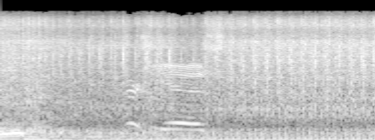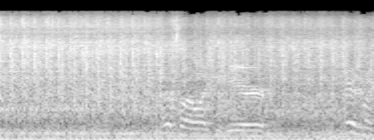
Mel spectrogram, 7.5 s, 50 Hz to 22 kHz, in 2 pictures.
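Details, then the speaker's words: 1600cc air-cooled VW dune buggy flat-four after oil and spark plug change and correcting swapped cylinder 1 and 2 plug wires: steady even idle with some chirping, no missing or popping, running much better. "it's much happier that's not why it was missing before though I promise you that this sounds way better"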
